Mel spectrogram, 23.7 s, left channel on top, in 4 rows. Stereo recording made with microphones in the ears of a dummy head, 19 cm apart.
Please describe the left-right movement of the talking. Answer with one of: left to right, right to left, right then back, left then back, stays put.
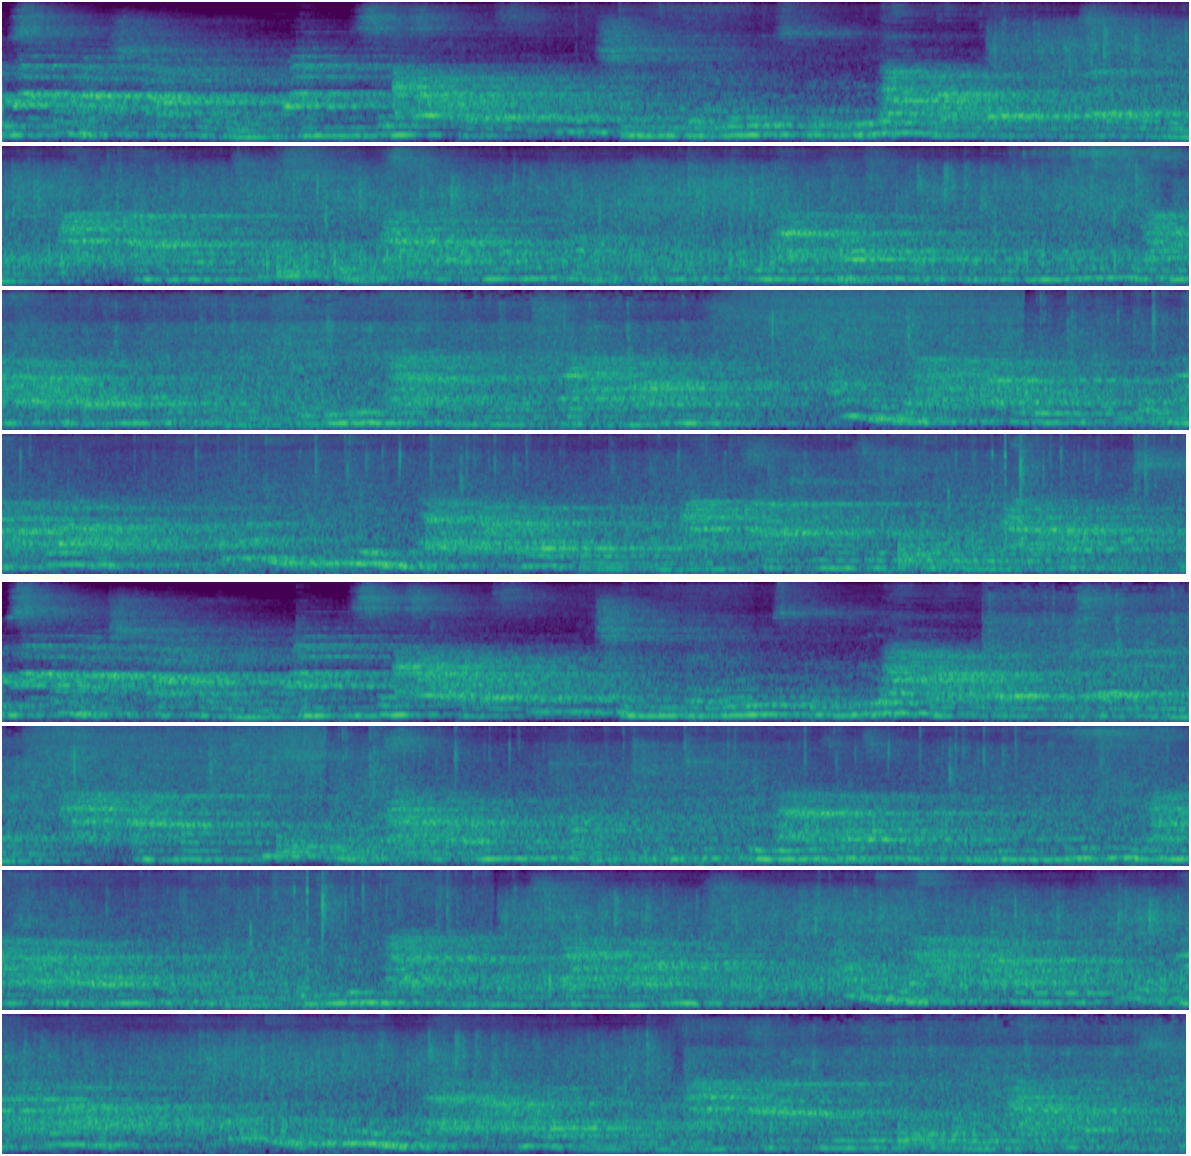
right to left.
